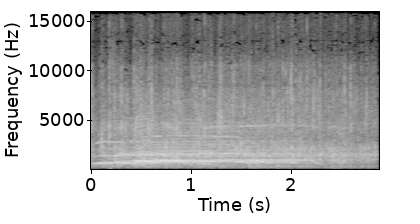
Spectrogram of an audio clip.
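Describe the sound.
Steady audience applause welcomes a panelist onto a live news-comedy panel show. Many hands clap at a loud, even level, with drawn-out cheering voices riding over the clapping before it eases slightly toward the end.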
